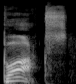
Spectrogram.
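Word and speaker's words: Bucs: And then his first job was at the Tampa Bay Bucks. Rhymes with Ducks because that team was a cesspool before he got there.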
